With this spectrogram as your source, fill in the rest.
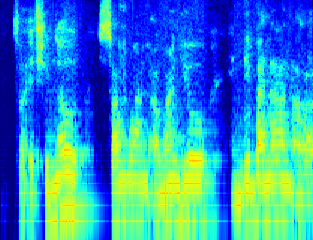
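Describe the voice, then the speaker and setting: This man has a French accent, a dark, mellow tone that is somewhat breathy, a medium pitch and ordinary pitch variation. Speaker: tech company co-founder. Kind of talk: presentation. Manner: halting, many fillers and repeats.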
